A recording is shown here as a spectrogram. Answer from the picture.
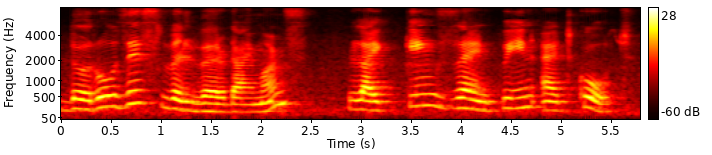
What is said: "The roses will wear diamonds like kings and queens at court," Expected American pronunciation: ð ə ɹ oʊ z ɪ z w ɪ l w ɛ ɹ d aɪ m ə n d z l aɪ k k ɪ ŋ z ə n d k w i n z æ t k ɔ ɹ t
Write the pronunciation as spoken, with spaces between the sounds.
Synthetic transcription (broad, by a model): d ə ɹ oʊ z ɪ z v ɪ l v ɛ ɹ d aɪ m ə n d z l aɪ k k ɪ ŋ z ə n d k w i n æ t k ɔ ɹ t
